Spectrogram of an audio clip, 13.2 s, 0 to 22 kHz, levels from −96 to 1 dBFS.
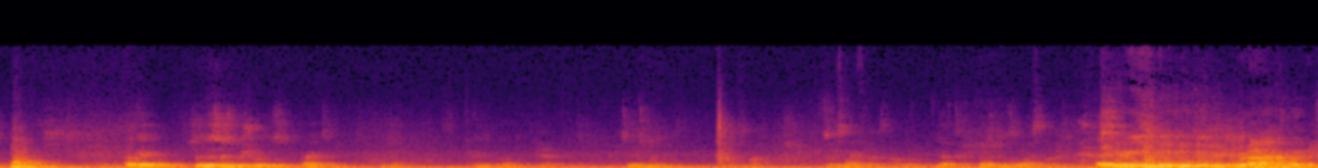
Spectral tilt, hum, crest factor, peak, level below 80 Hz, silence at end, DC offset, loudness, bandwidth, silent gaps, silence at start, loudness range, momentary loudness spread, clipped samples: -7.5 dB/octave; none; 18 dB; 0 dBFS; -28 dBFS; 0 s; under 0.1%; -19 LUFS; 15 kHz; none; 0 s; 13 LU; 18 LU; under 0.1%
